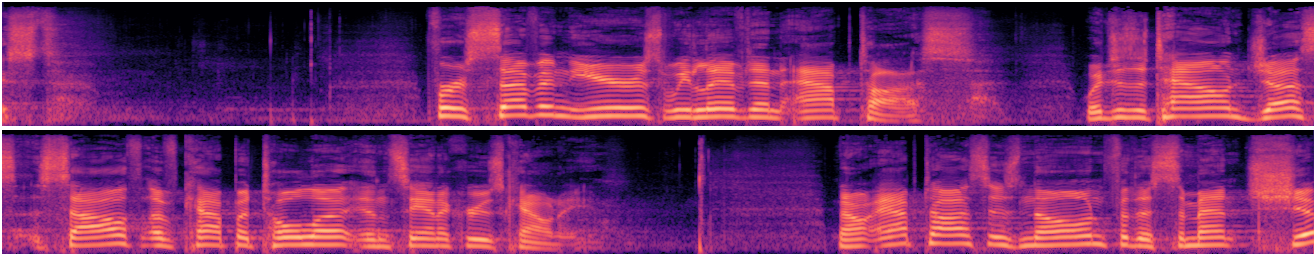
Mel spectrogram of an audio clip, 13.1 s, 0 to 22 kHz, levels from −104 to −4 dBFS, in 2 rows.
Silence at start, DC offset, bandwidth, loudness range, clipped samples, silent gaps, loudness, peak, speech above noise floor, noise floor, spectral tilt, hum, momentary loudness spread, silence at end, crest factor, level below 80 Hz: 0 s; under 0.1%; 19 kHz; 3 LU; under 0.1%; none; -23 LUFS; -6 dBFS; 39 dB; -62 dBFS; -3.5 dB/octave; none; 12 LU; 0 s; 20 dB; -64 dBFS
